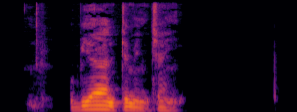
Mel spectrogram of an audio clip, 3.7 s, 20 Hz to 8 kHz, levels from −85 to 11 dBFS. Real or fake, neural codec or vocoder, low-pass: real; none; 7.2 kHz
